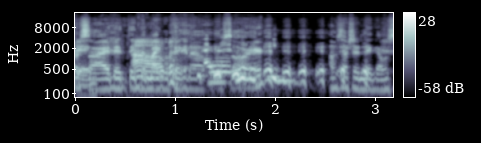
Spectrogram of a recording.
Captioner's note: laughing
